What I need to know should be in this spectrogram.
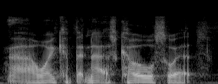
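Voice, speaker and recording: A man's voice: rumbling low, fairly even intonation, unhurried. A man, speaking bluntly in a documentary interview about his life after death row. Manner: plainspoken, blunt. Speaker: exonerated death row prisoner.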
